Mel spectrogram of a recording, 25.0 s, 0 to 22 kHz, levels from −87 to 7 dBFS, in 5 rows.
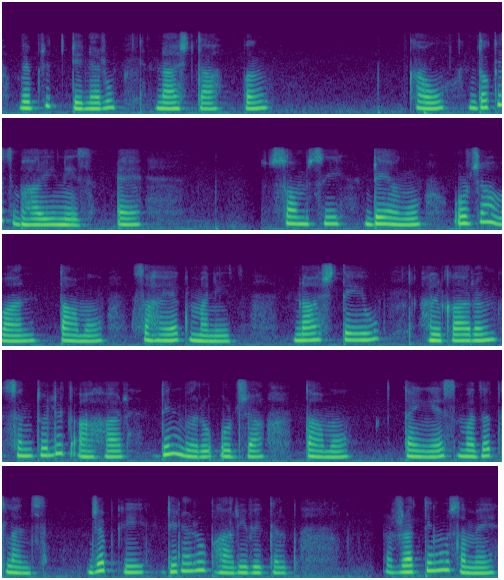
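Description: A speech recording over a wideband phone link in which the sender's voice activity detection repeatedly judged the talker silent, stopped sending speech frames, and let the receiver substitute AMR comfort noise. This happens twelve times between 2.39 and 23.81 s: a cluster from 2.39 to 4.07 s starting right after "डिनर ऊ नाश्ते", another from 6.11 to 7.59 s ending just before "सौमसि डेयाङगु", then 18.69 to 19.01 s, 20.63 to 20.85 s and 23.61 to 23.81 s. The gaps last from 20 ms up to about 1.04 s. In each one the real background gives way to a smooth, steady synthetic hiss that switches in and out, and the coding around it sounds clean, which fits the top AMR-WB rate.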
